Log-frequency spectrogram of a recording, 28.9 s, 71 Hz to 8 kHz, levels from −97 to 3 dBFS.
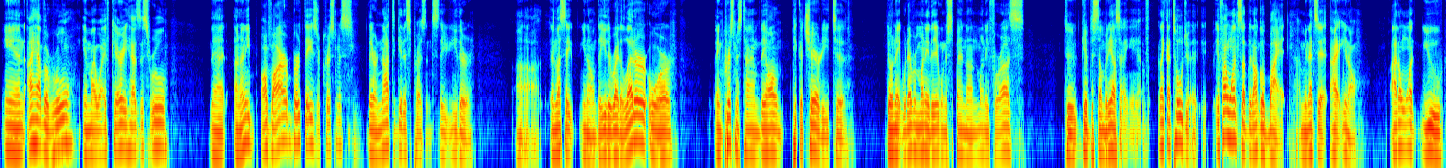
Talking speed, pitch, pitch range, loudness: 185 wpm, 110 Hz, 100-125 Hz, -20 LUFS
